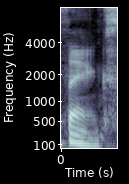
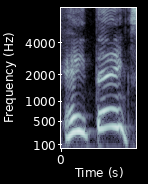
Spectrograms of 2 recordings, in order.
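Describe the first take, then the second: First: It sounds annoyed, with an eye roll. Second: It sounds sincere and warm.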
